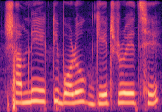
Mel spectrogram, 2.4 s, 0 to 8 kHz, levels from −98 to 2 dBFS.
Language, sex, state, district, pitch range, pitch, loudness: Bengali, female, West Bengal, Alipurduar, 245-285 Hz, 255 Hz, -13 LUFS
